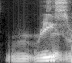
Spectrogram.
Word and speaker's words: Rhys: Yeah, Jonathan Rhys Meyers. Did I say that right? – Yeah. Or Reese? – Reese Rhys. Yeah.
